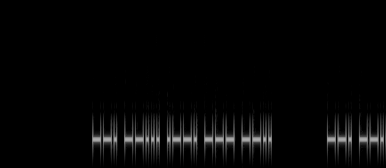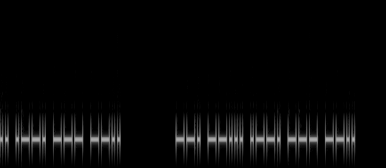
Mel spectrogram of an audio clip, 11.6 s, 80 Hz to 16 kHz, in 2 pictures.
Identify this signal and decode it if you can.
Morse code, heard as a keyed tone, about 32 wpm, 700 Hz. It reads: G7POZ G7POZ G7POZ
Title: DXCC-100 Call Signs - 5 Characters - Repeated 3x - 30wpm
